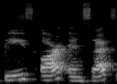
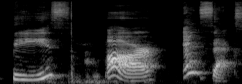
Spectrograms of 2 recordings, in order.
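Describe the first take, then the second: First: Said in the usual way. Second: Very slow, each word set apart. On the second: Shown as a demonstration. Teacher counting out a short first sentence, word by word. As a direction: dictate it slowly, word by word. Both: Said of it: "It's only three words".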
